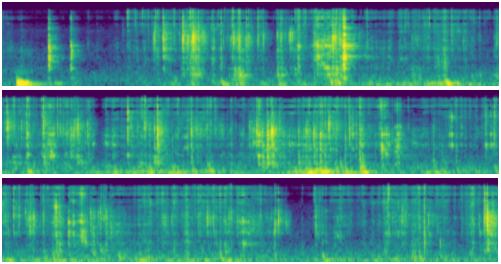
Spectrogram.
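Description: A solid oval white soap bar held in the hand is shaved with a metal utility knife blade. Quiet, bright, crinkly scraping and crisp shaving strokes run continuously, with short dry crunches and very little low end.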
